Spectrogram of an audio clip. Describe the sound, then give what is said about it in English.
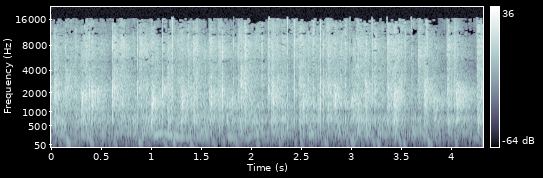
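An audience applauds the panellists at the close of an SRUC panel session, many hands clapping in a dense, crackling patter that holds a fairly even loudness from start to finish, with no clear voices rising above it. “Please join me in a round of applause for all our panellists today.”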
